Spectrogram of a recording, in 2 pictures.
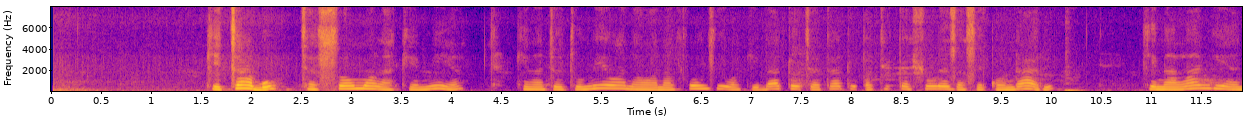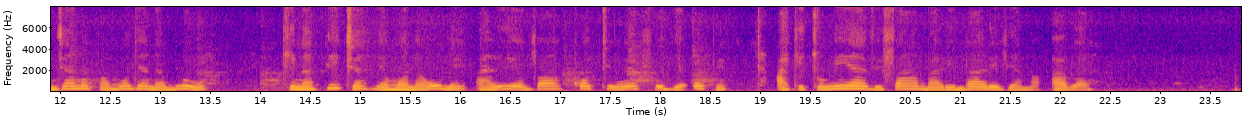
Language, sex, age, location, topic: Swahili, female, 25-35, Dar es Salaam, education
